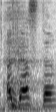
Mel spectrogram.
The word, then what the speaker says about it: Augusta: born in austa Georgia Augusta austa yeah it's like August I know Augusta that's okay that's the proper way to pronounce it Augusta yeah I was born in Augusta Georgia James Brown Hometown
